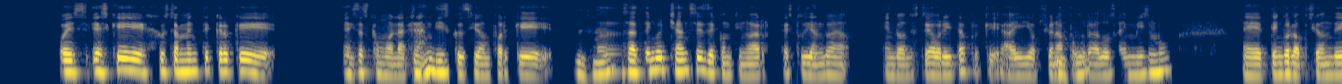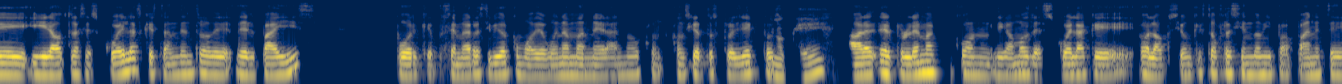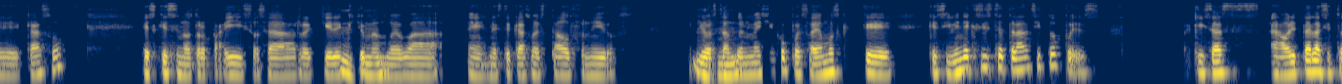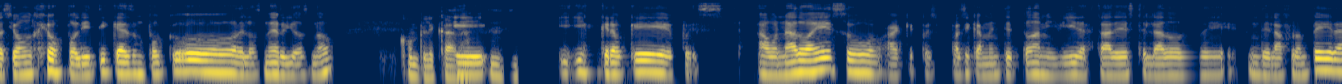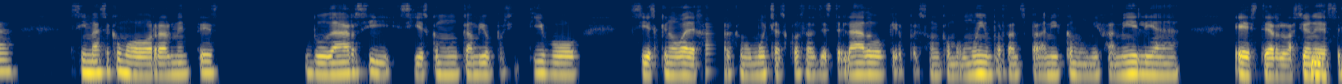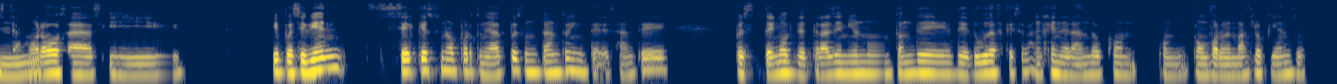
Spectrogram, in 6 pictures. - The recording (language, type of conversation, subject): Spanish, advice, ¿Cómo decido si pedir consejo o confiar en mí para tomar una decisión importante?
- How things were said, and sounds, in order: laughing while speaking: "la gran discusión"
